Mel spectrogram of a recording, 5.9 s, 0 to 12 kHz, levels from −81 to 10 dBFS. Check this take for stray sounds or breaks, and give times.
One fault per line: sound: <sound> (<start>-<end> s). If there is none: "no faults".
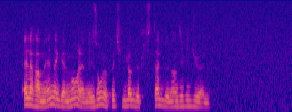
no faults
